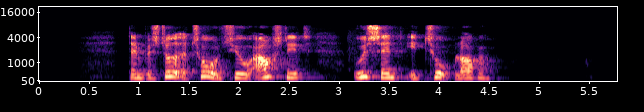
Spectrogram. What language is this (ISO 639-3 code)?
dan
